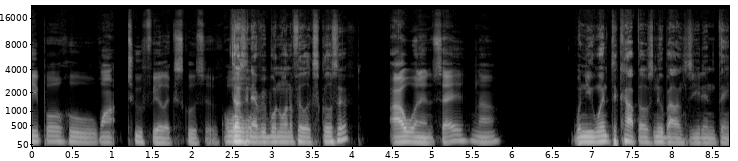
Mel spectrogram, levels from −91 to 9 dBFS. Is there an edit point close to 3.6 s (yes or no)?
no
